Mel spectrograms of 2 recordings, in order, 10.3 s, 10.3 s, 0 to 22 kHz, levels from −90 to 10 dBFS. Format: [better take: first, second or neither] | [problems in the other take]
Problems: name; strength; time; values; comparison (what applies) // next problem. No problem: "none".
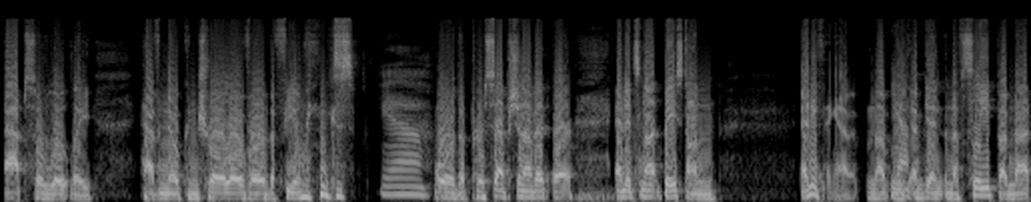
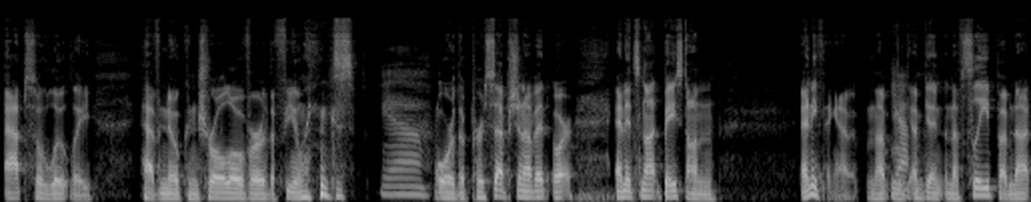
second | distortion; heavy; 15% of the sound clipped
